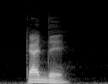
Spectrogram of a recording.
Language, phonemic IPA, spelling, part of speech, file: French, /ka.dɛ/, cadet, adjective / noun, Fr-cadet.ogg
- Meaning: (adjective) younger, youngest; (noun) 1. cadet, student officer 2. junior sportsperson, young player 3. a younger sibling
